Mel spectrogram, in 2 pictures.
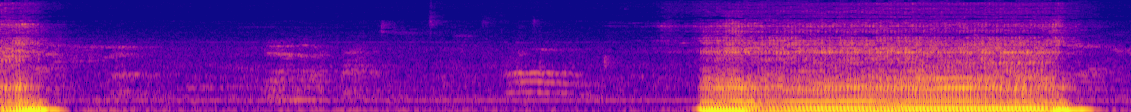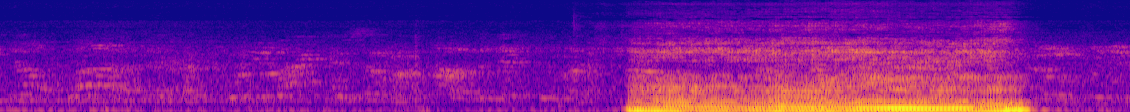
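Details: Loud, deep, rumbling snores about two seconds each with quiet pauses, about three breaths in ten seconds, from a subject knocked out asleep; heavy snoring.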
